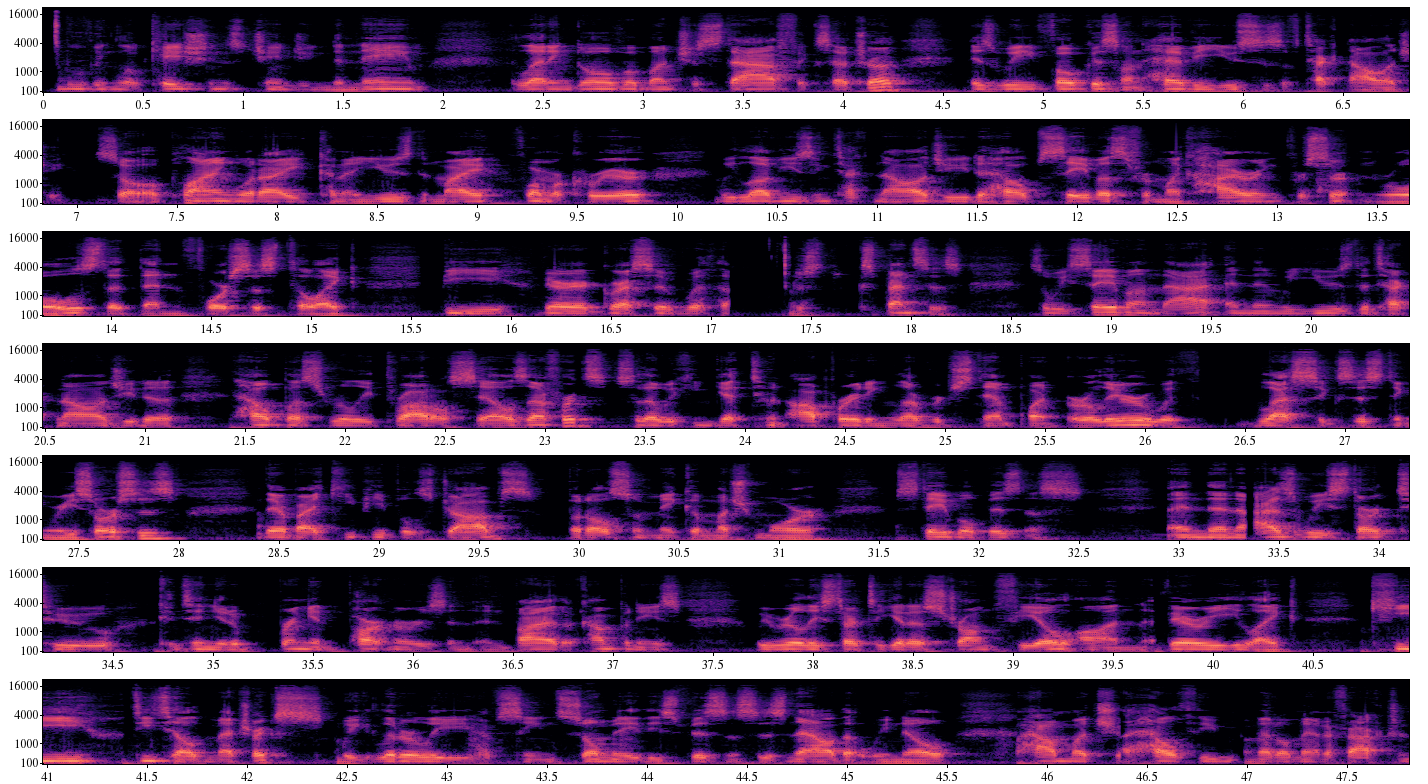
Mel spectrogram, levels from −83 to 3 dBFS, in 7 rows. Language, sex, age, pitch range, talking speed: English, male, 30-49, 85-95 Hz, 190 wpm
